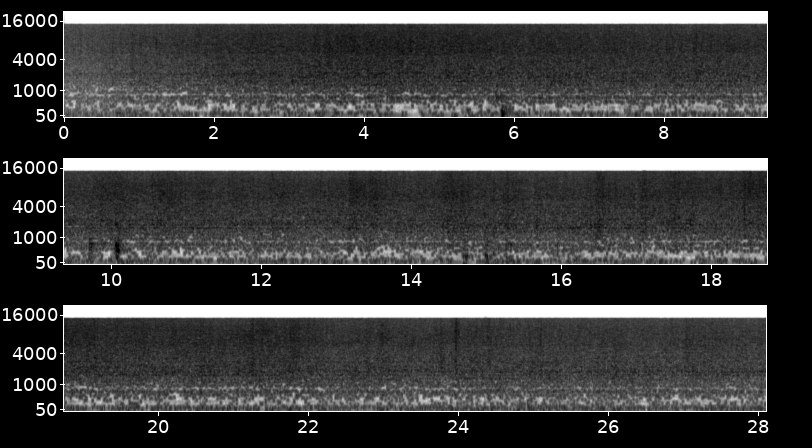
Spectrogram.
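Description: Mung bean sprouts sizzling in a hot nonstick frying pan with fresh soy sauce, stirred with a spatula. A steady sizzle that swells over the first few seconds and then holds.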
